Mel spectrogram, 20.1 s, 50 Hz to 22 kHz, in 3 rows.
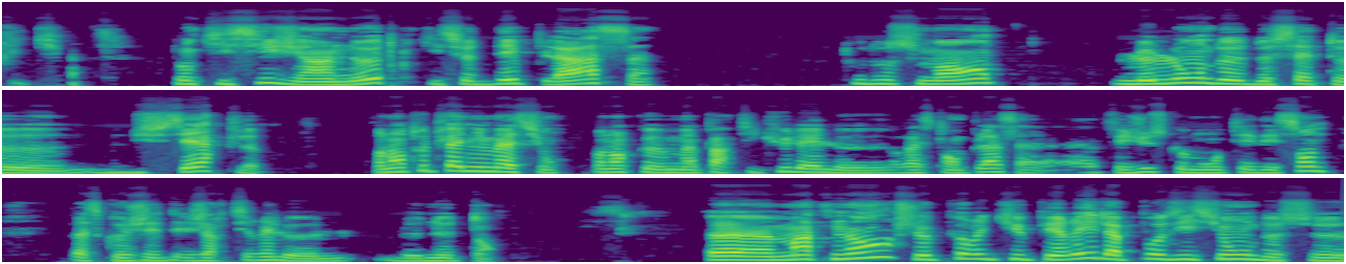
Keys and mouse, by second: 0.9 click, 2.4 click, 15.4 click, 16.4 click, 20.0 click.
